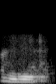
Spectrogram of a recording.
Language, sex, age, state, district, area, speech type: Dogri, male, 30-45, Jammu and Kashmir, Udhampur, rural, conversation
